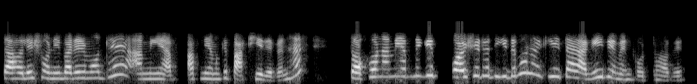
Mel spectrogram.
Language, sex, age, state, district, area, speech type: Bengali, female, 18-30, West Bengal, Kolkata, urban, conversation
